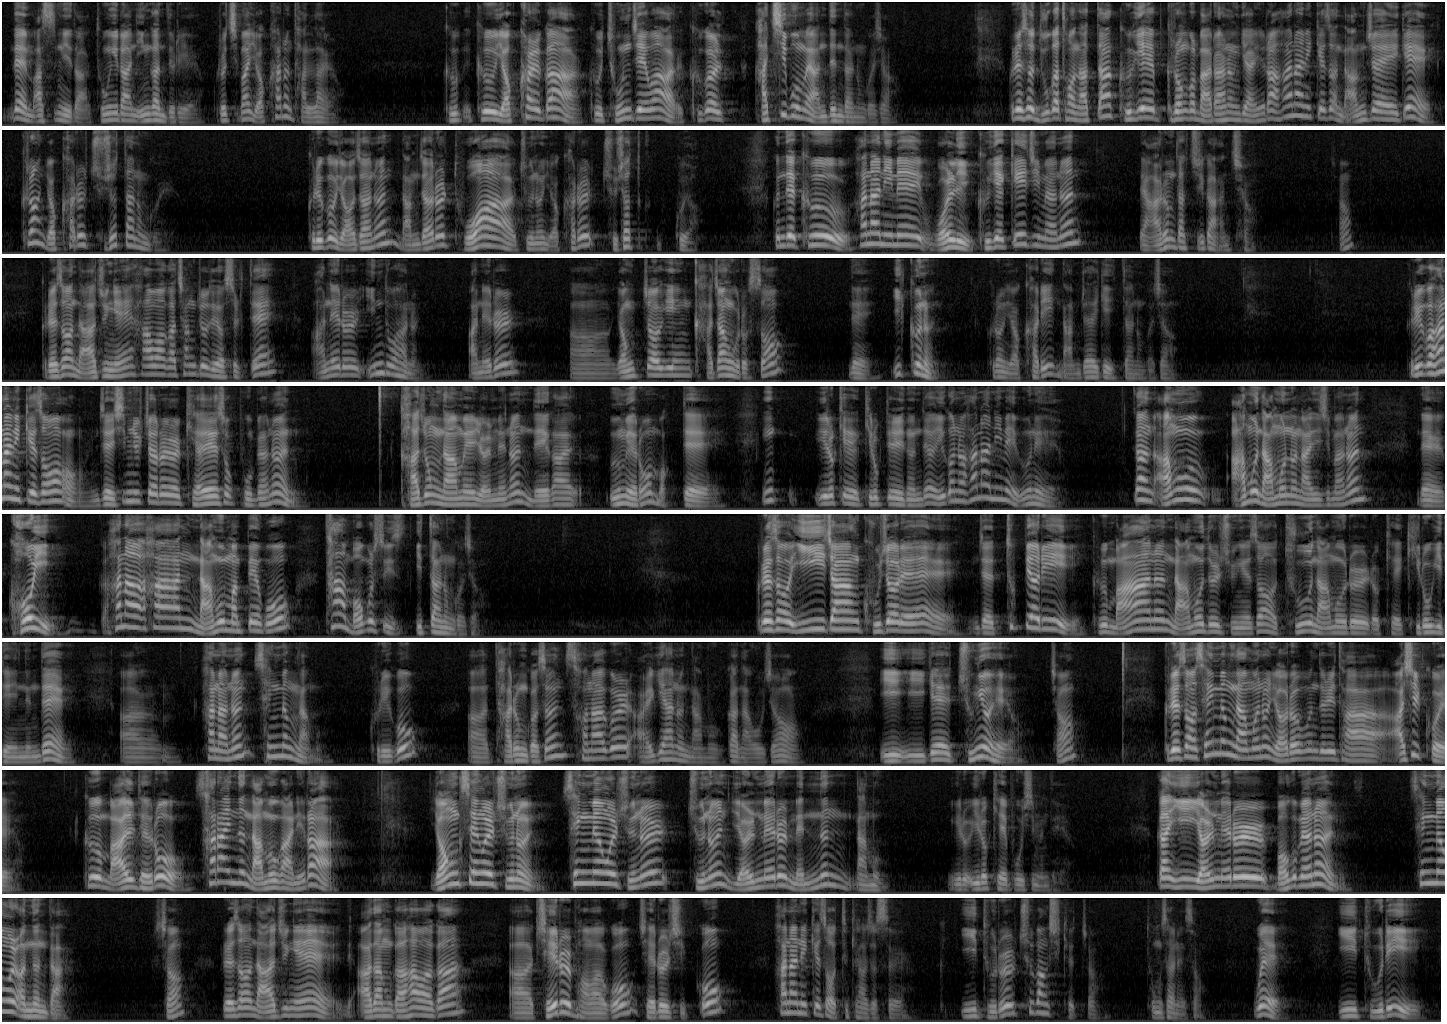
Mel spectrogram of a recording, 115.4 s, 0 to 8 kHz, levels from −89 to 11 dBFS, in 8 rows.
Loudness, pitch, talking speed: -27 LUFS, 170 Hz, 245 characters per minute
